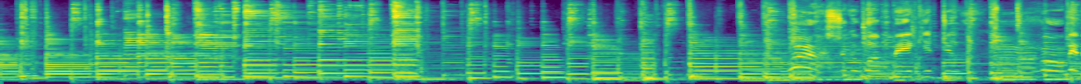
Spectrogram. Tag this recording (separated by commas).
playing steel guitar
